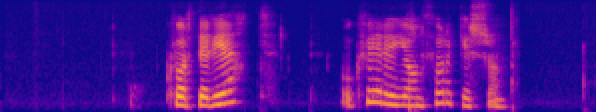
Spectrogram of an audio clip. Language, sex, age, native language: Icelandic, female, 40-49, Icelandic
